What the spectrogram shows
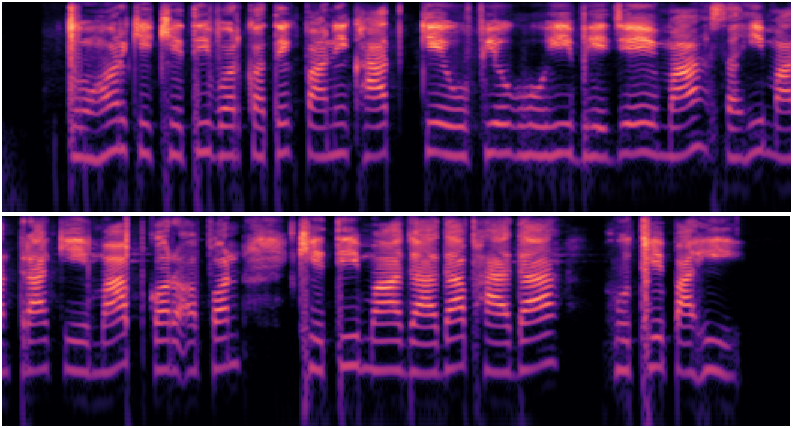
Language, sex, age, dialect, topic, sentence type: Chhattisgarhi, female, 18-24, Eastern, agriculture, question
